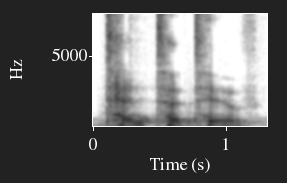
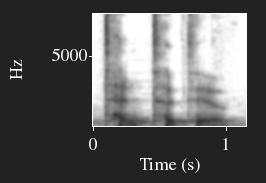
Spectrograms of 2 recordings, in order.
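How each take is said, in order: First: The second T is clearly pronounced in the word. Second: The same.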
